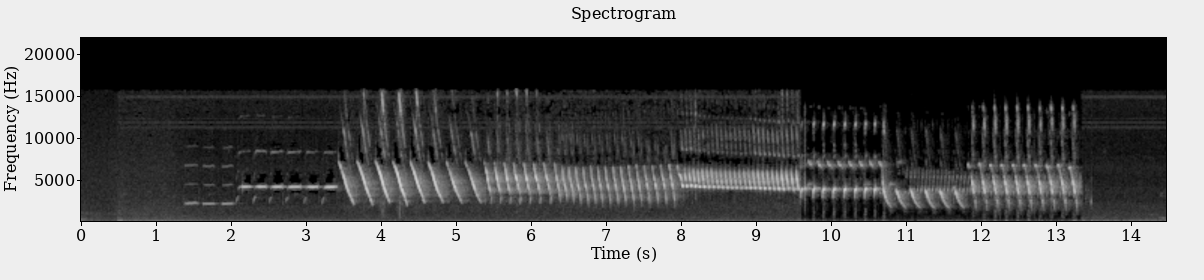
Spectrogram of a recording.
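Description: Songbird singing: a few short high notes, then a run of fast trills of rapid downward-sweeping chirps that change pitch every second or two, stopping about a second before the end. A faint low hum runs underneath.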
